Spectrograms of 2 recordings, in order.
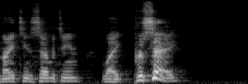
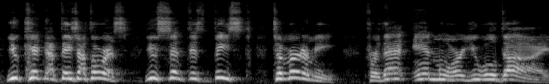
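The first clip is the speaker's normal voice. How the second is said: loud, higher, declaiming threat; dramatic hero voice; 7 semitones higher, 5 dB louder than usual. Acted. Reading dramatic cover blurb.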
